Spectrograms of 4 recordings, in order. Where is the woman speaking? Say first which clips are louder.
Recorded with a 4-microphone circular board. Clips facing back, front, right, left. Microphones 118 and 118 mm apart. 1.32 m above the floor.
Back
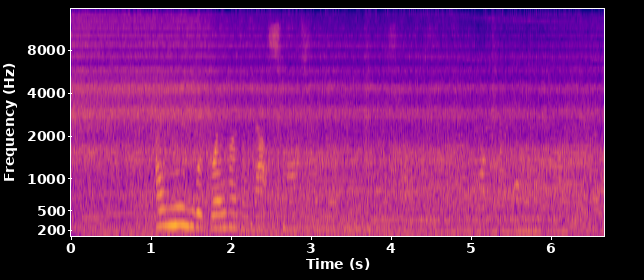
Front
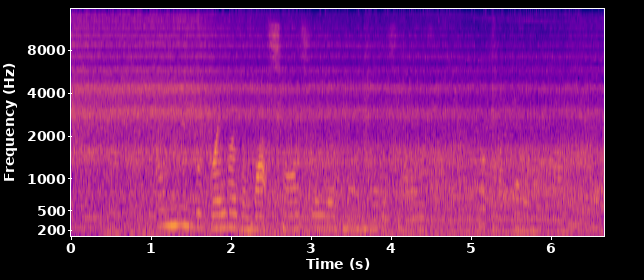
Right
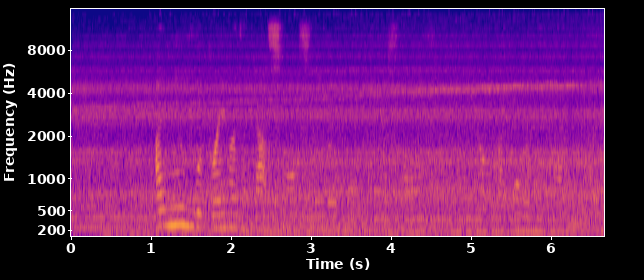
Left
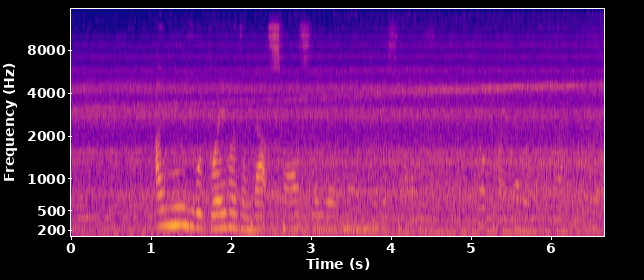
Back 6 dB, left 3 dB; 175° left, 0.7 m; by 6.6 s 25° left, 3.5 m.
